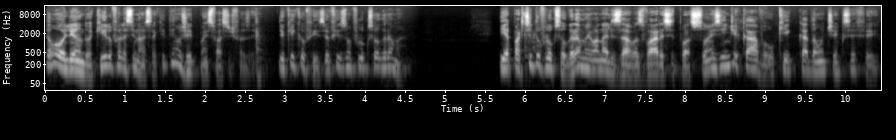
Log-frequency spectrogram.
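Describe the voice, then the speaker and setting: Over a silent background in a very clean recording, a man talks at a very fast pace in a fairly high pitch with very wide pitch swings, vocal fry and a dark, mellow tone. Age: 70s. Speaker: engineer and business mentor. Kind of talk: podcast interview. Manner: hesitant, many fillers.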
